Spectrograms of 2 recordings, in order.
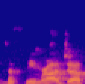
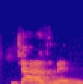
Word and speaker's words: Tasneem Raja: that people constantly mispronounce so like my name tasneem Raja people are constantly mr. like I get Jasmine Janine of stuff and it's something that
